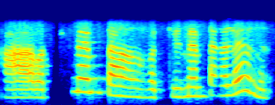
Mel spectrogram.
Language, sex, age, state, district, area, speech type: Sindhi, female, 30-45, Gujarat, Surat, urban, conversation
